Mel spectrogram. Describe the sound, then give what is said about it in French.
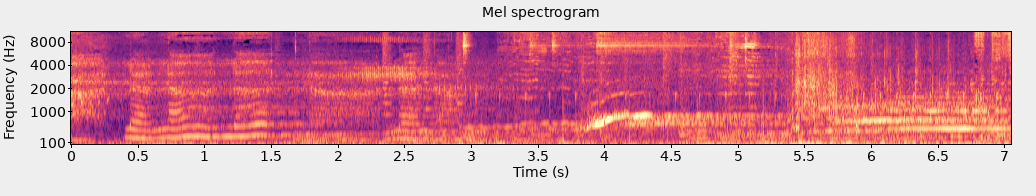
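The wings of a giant prehistoric dragonfly, the size of a falcon and about 70 cm across, buzz loudly and continuously as it flies low overhead in a swamp forest of giant ferns, a droning hum whose pitch wavers and glides upward, layered over a steady low rumble of wind. “Ça bourdonne tout autour de moi et le vent souffle dans cette forêt de fougères géantes.”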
